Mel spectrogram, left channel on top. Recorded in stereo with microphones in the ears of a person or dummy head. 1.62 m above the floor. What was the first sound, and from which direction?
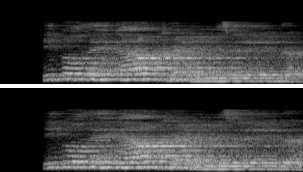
Singing, 75° left (ahead or behind).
